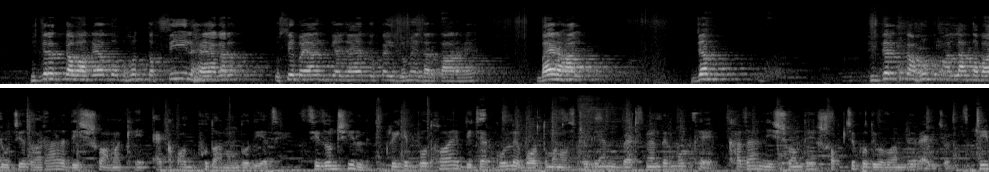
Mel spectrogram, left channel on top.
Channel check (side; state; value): both; different; correlation 0.00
